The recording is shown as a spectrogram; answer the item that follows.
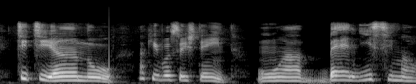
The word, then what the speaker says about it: Tiziano: Vou pronunciar italiano agora de forma adequada. Tiziano.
